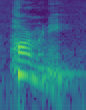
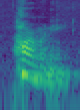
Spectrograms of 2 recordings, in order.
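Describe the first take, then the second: No difference in how they are said.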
